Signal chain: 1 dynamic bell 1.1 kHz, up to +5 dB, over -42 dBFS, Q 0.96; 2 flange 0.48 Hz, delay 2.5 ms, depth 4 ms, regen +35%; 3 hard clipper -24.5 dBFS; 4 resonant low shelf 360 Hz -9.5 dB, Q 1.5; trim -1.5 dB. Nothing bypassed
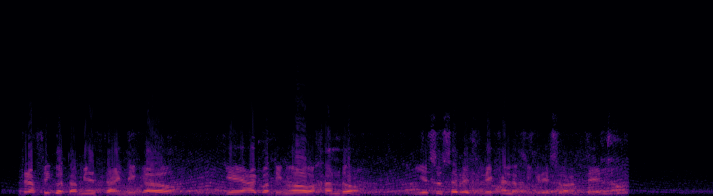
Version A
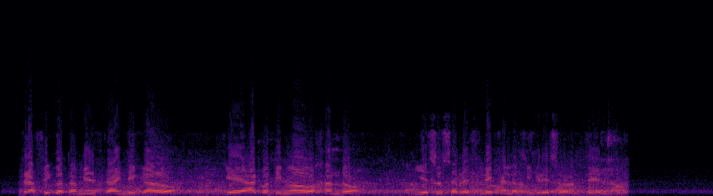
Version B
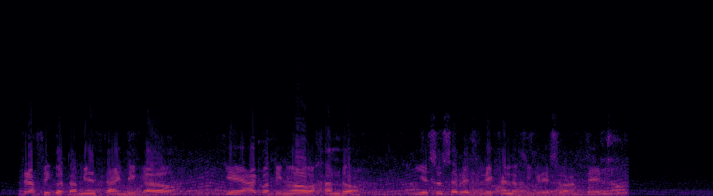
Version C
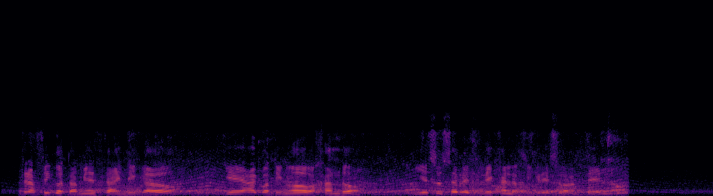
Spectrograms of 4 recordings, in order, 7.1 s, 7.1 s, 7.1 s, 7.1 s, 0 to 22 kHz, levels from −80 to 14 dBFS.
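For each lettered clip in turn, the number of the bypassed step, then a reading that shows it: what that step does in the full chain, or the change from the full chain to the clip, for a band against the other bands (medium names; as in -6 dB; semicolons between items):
2, 8 kHz band +1.5 dB; 4, 125 Hz band +11.0 dB; 3, distortion -15 dB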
